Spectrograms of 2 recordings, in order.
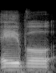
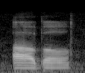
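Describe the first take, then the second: First: The first vowel sounds like 'a'. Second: The first vowel sounds like 'uh'. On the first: The speaker calls it wrong. "Instead of able" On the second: The speaker calls it right. "again, it's able"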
